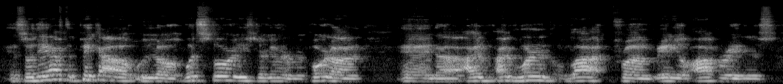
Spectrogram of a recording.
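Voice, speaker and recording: A man's voice: on the high side, gravelly, fairly bright tone. Middle-aged male ham operator, casual and anecdotal, recorded in an echoey room with faint noise behind. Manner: anecdotal, explanatory. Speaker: amateur radio operator. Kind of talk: casual ham radio conversation. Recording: roomy echo with faint noise.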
